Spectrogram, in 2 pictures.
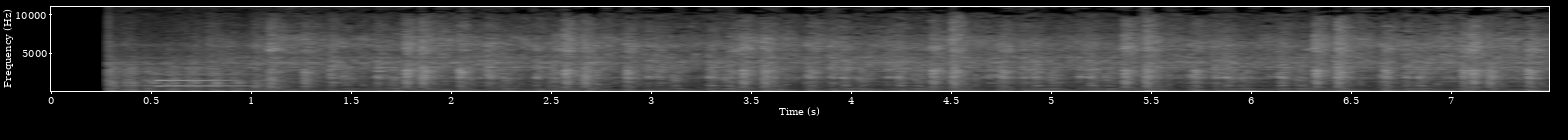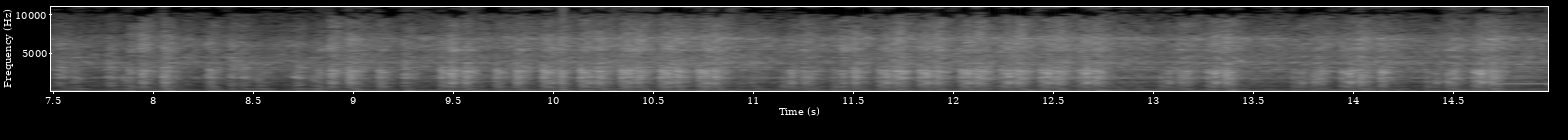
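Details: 2003 Ford 7.3 Powerstroke diesel, hard start: long, heavy, continuous churning for about fifteen seconds with no clean catch; extended cranking, slow to start.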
